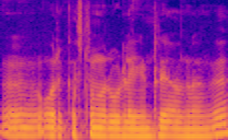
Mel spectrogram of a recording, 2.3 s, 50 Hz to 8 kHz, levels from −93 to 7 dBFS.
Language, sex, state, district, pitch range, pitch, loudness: Tamil, male, Tamil Nadu, Kanyakumari, 110-120 Hz, 115 Hz, -16 LUFS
